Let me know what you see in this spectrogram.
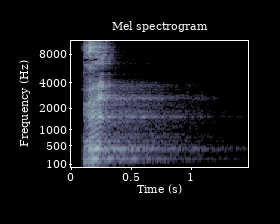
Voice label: Adult Operator Jump, en; Warframe; New War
